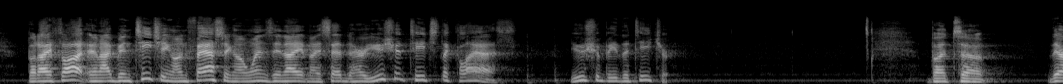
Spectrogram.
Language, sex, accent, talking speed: English, male, American, 170 wpm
